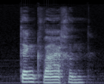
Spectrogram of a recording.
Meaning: tank truck/tanker truck
- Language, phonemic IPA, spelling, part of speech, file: Dutch, /ˈtɛŋkʋaːɣə(n)/, tankwagen, noun, Nl-tankwagen.ogg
